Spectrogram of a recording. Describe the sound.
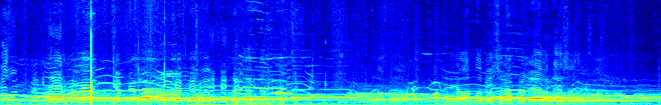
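Sled dogs howl and yip eagerly in their harnesses before a cold night run across Finnmarksvidda, a dense chorus of overlapping, wavering high-pitched howls that carries on continuously.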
